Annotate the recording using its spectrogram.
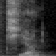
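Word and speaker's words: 天: 어 이게 티안이에요. 티안. 중국 발음으로 티안.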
